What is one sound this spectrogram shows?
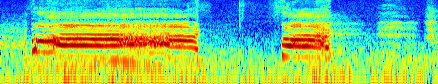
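A young man shouts loudly in anger, close by.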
